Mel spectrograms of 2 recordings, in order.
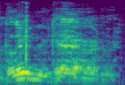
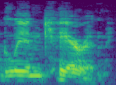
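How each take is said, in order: First: The name has two syllables, ending in one-syllable cairn. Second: The name has three syllables, ending like Karen. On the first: The speaker calls it right. "The second syllable is C A I R N. One syllable, Cairn" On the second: The speaker calls it wrong. "not Glencairn. It is not a couple named Glenn and Karen"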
